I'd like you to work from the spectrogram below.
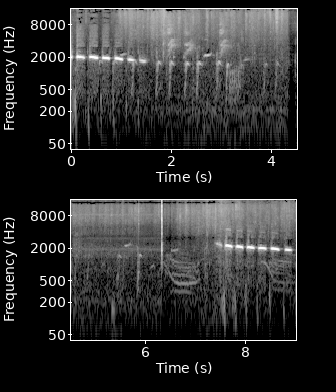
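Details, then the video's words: Montezuma quail covey at Bonita Canyon Campground, Chiricahua National Monument, whistled in with an imitation of the presumed female song: loud, clear whistled notes in a quick falling series of about eight, with softer answering notes and faint clicks. "Montezuma Quail Covey Whistled In"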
